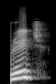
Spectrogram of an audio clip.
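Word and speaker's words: bridge: ब्रिज में भी dark का प्रोनंसिएशन नहीं है।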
